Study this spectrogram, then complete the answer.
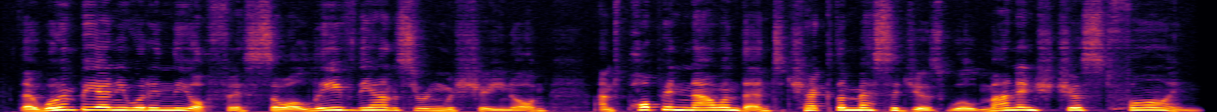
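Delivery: a lightly voiced, upbeat builder reassuring his team; cheerful Bob. A narrator's reading. Bob telling the team not to worry, lightly voiced and cheerful. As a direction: keep it bright and confident, like a can-do boss.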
